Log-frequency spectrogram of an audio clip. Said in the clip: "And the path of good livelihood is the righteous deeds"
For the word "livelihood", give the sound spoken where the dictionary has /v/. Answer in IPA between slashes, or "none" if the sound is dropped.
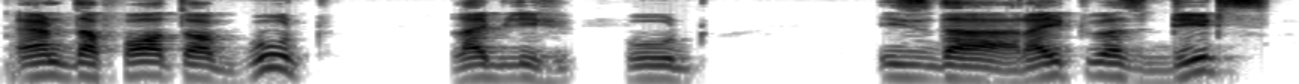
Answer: /b/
